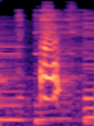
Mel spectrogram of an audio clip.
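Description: A wild turkey gives a short call, a brief strident note between softer lower sounds, close and clear against a quiet background.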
